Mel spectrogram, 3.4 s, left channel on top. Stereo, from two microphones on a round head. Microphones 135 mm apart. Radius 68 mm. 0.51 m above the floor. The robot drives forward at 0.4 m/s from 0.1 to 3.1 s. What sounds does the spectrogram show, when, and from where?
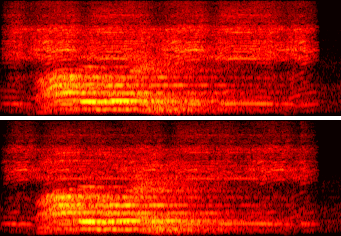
0.3 s a man speaking: 40° left (ahead or behind), 1.4 m; by 1.8 s 50° left (ahead or behind), 1.2 m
